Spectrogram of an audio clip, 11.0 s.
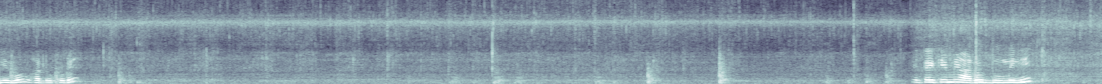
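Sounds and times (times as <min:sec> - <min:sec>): spatula scraping a pan: 0:00.0 - 0:06.8
meat sizzling in a frying pan: 0:00.0 - 0:11.0.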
